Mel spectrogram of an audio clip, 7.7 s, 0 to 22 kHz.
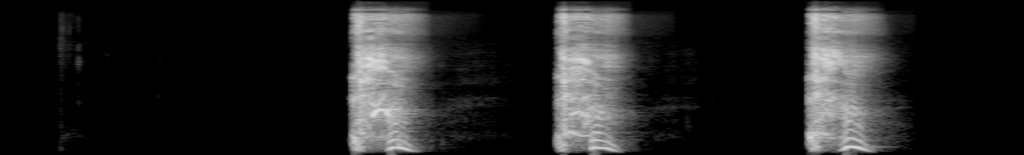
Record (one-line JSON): {"three_cough_length": "7.7 s", "three_cough_amplitude": 30104, "three_cough_signal_mean_std_ratio": 0.35, "survey_phase": "beta (2021-08-13 to 2022-03-07)", "age": "65+", "gender": "Male", "wearing_mask": "No", "symptom_none": true, "symptom_onset": "13 days", "smoker_status": "Never smoked", "respiratory_condition_asthma": false, "respiratory_condition_other": false, "recruitment_source": "REACT", "submission_delay": "1 day", "covid_test_result": "Negative", "covid_test_method": "RT-qPCR", "influenza_a_test_result": "Unknown/Void", "influenza_b_test_result": "Unknown/Void"}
